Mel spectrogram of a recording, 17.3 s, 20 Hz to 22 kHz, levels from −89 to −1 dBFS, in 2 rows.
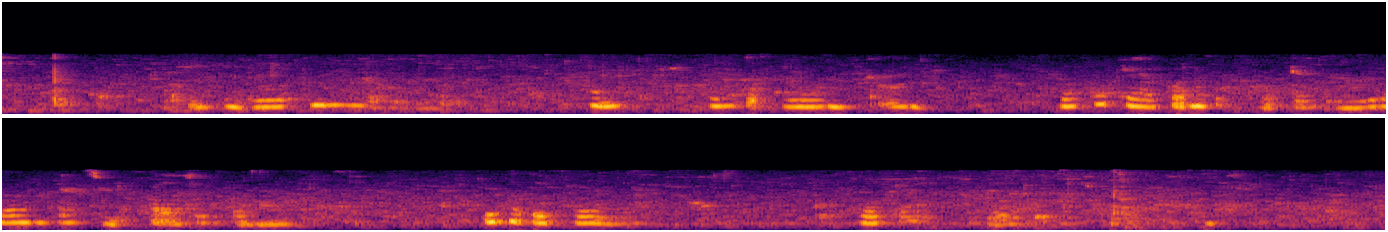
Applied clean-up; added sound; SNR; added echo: classical method log-MMSE.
